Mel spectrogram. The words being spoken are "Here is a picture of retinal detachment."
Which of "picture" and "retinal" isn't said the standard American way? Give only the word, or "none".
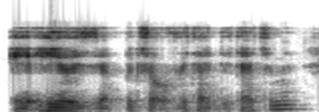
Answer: retinal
